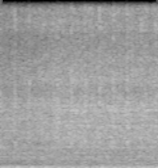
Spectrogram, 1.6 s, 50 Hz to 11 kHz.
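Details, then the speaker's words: 1980 Camaro V8 during drag race prep: steady idle with a fast light tick over the low rumble; owner says it's not an exhaust leak, no metal shavings in the oil, cause unknown and it gets louder. "But I really want to figure out what this ticking noise is."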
